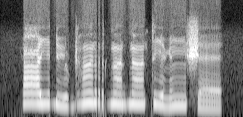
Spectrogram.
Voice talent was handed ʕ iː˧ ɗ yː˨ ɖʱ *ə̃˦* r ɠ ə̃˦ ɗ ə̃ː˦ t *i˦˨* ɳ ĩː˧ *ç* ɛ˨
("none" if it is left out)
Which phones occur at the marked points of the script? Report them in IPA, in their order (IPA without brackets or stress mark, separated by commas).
ə̃ː˦, i˦˨, ʃ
